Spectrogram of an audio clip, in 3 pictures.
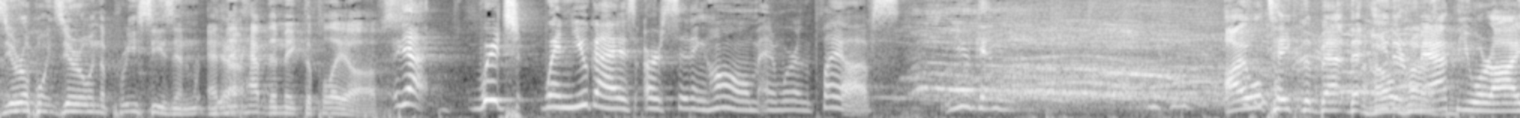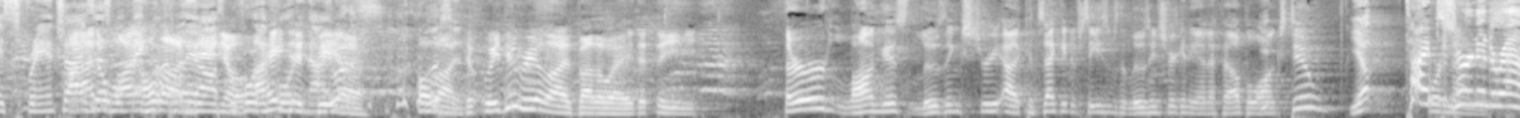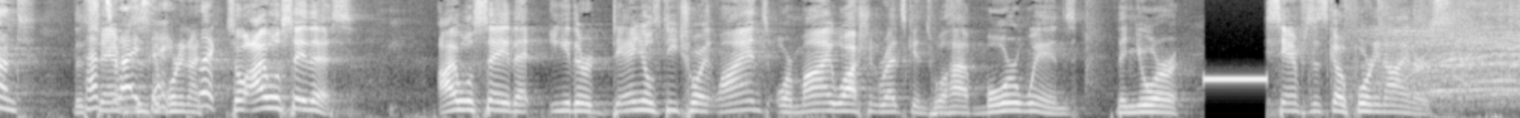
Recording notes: The crew comes to you live from The Hard Rock Cafe in Times Square. Audience Q&A.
